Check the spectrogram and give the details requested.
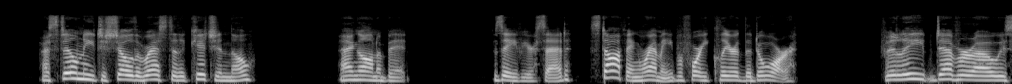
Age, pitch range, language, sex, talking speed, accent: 30-49, 180-225 Hz, English, female, 160 wpm, American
